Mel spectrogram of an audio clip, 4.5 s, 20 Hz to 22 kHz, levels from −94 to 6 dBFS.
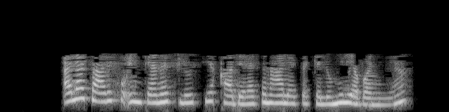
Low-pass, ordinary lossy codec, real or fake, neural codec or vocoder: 3.6 kHz; MP3, 16 kbps; real; none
